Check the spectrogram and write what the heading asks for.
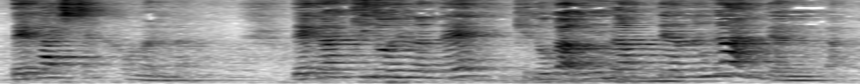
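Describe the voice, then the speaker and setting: A middle-aged woman missionary preaching a sermon, animated and often laughing as she acts out the voices she quotes. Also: fairly high pitch, fast. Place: church sanctuary. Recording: echoey church hall, distant mic, faint noise.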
